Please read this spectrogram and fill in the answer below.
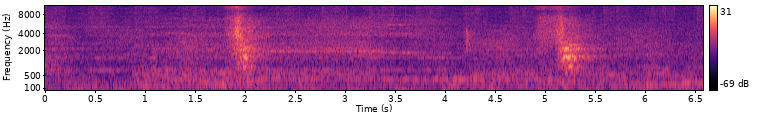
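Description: A man's effortful grunts, twice, about three seconds apart, as he pushes repetitions on an EGYM leg machine, over a steady hum.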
